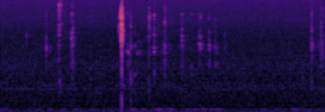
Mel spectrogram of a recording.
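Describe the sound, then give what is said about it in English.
Quick, irregular key clicks from a computer keyboard being typed on, fairly quiet, with one sharper louder tap partway through and a low background hum. No talking. “Yes, I'm typing it in.”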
